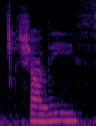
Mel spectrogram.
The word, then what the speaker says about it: Charlize: watched monster with um charlize charlie charlize theron that's how you say her name and she plays um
